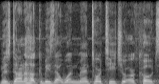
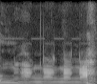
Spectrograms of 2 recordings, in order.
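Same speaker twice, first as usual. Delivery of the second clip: low, quiet mock chomping sound; chewing noise; 7 semitones lower, 6 dB quieter, slower than usual. Mimicking Kevin chewing his big sandwich. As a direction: mimic someone chewing with mouth full.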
